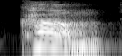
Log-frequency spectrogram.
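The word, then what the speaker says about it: calm: খাম শান্ত করা বা শান্ত হওয়া, খাম, কামনা, খাম। এখানে এল যে অক্ষরটি আছে এটি সাইলেন্ট লেটার, এটি উচ্চারণ করার দরকার নেই, সো এটা হবে খাম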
